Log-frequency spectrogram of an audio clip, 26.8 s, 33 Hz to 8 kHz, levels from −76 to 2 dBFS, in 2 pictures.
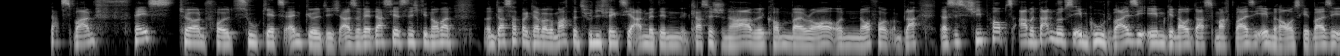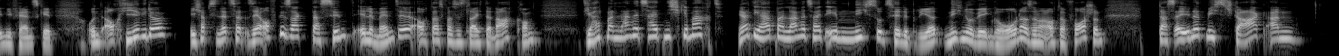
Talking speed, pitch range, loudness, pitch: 250 wpm, 115-175 Hz, -21 LUFS, 135 Hz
